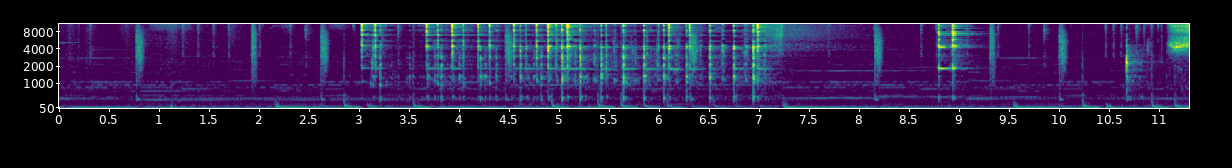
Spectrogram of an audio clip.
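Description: Bar spoon clinking against glass while stirring an Oreo milk cocktail with chocolate, a rapid run of bright metallic taps and ticks in the middle, near and fairly loud, with no one talking.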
